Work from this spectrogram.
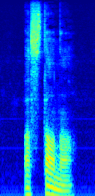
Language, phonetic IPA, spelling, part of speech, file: Polish, [aˈstãna], Astana, proper noun, Pl-Astana.ogg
